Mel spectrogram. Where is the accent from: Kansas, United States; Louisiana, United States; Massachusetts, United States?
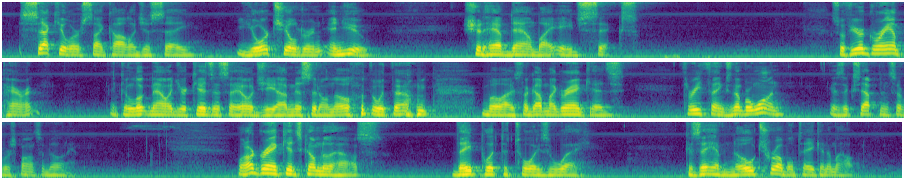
Louisiana, United States; New Orleans; I grew up in New Orleans. Nancy grew up in Atlanta. We find ourselves in winter wonderland.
